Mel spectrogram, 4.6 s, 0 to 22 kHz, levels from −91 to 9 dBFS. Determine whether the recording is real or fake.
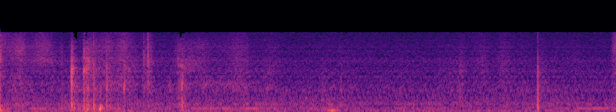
fake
